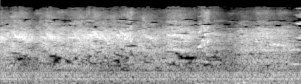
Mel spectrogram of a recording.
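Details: Rapid, piercing squawks from a blue-headed rainbow lorikeet parrot, closely spaced screeches merging into a loud, continuous raspy chatter.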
